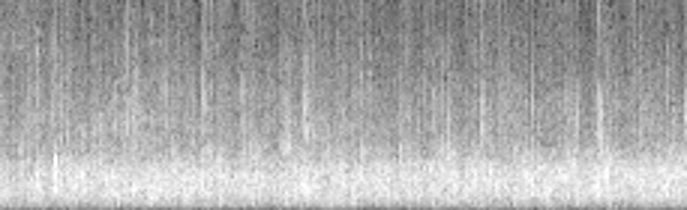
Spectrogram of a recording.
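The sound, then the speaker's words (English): An audience applauds after an author talk, a dense and even wash of clapping that stays steady for the whole few seconds. “Huge thanks to Jocelyn Johnson. Give a big hand.”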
